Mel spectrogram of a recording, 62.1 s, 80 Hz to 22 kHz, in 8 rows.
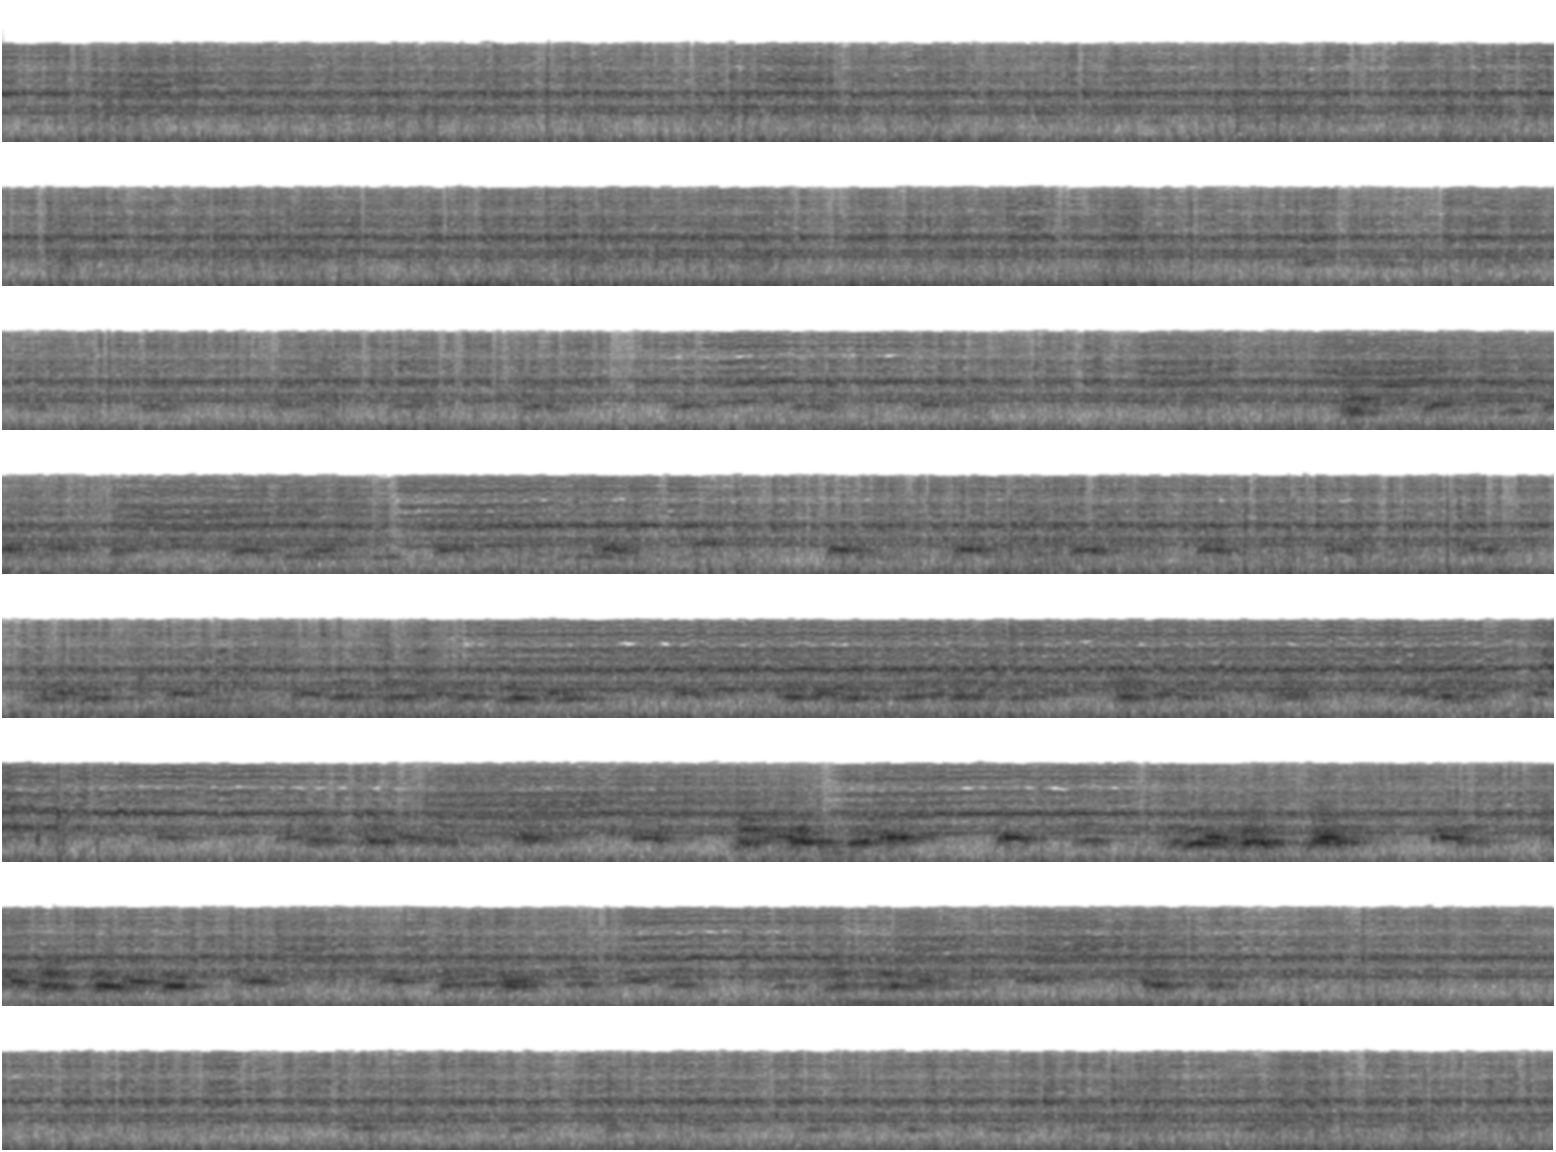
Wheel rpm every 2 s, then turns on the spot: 230, 230, 230, 230, 230, 230, 230, 230, 230, 230, 230, 230, 220, 230, 230, 230, 230, 210, 210, 230, 230, 220, 230, 230, 230, 220, 230, 240, 230, 230, 230.
none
